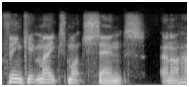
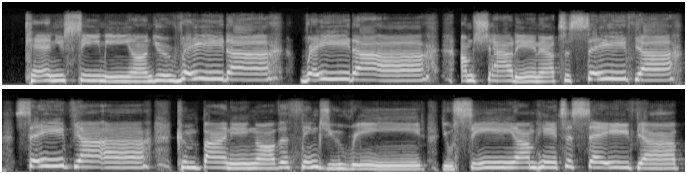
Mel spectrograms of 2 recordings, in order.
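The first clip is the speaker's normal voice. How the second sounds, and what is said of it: Singing in put-on American accent. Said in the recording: “I haven't got the American voice that I wanted for it ... Love the American ... That was very American. Loved it.”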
